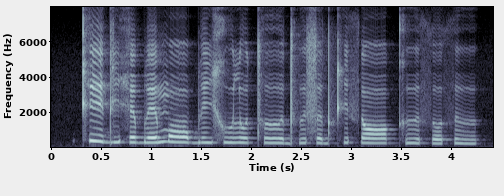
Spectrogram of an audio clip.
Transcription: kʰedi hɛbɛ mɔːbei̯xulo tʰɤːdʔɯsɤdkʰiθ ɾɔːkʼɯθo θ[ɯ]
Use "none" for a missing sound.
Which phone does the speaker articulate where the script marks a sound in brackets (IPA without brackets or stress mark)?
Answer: ɯ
